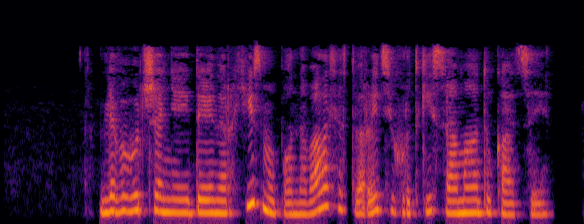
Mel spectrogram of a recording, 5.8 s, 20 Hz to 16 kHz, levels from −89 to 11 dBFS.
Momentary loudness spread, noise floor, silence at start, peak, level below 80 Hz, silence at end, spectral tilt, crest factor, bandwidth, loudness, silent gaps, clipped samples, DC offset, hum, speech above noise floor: 8 LU; -71 dBFS; 1 s; -6 dBFS; -60 dBFS; 0.35 s; -5 dB/octave; 16 dB; 7.8 kHz; -20 LUFS; none; under 0.1%; under 0.1%; none; 51 dB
